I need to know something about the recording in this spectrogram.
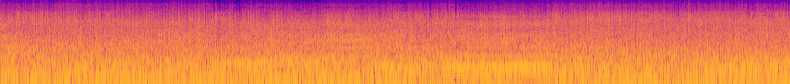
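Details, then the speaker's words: Car after misfire fix with new spark plugs, coils reinstalled and one new coil, driving: smooth steady engine drone under road noise, no stumble or popping; runs good now, normal. "it actually ended up sorting out all the issues so it runs good now"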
